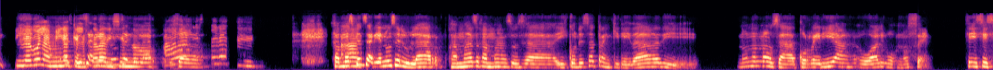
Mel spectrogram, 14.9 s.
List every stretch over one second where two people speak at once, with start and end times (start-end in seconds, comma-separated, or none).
0.9-2.9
